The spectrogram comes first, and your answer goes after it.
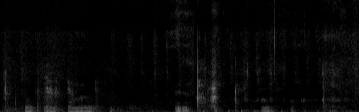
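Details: A Yorkshire Terrier being massaged makes low, drawn-out grumbling moans of pleasure, with a person talking nearby.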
